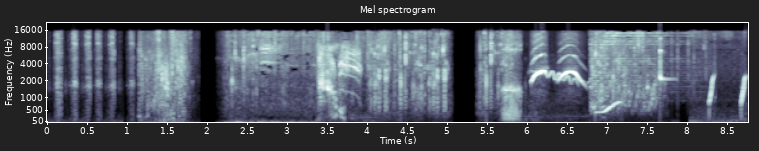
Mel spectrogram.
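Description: Edited-in stop-motion cartoon sound effects. A quick run of about eight clicks opens, then scraping and crunching noise, and near the end two loud arching squeaky chirps followed by a short rising whistle-like tone.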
